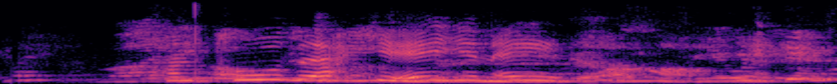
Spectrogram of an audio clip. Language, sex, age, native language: Icelandic, male, 8, Icelandic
